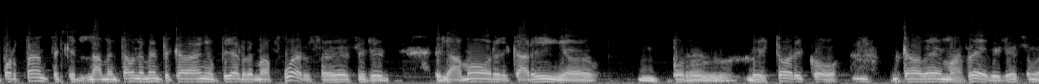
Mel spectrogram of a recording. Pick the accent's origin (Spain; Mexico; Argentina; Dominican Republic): Argentina; Santa Rosa, San Luis; born there; Yo soy nacido en Santa Rosa, así que San Luis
